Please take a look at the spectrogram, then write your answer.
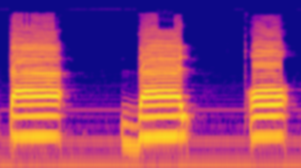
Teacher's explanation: اس کی جب اوپر والی جانب جب دبا کے لگاتے ہیں زور سے تو یہ یہاں سے ادا ہوتے ہیں تا، دال، طو، یعنی کہ اس کا مخرج ہوا زبان کی نوک اور ثنایا علیہ کی جڑ سے ادا ہوتے ہیں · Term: حروف نطعیہ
